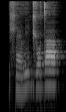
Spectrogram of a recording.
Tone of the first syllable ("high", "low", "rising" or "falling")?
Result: low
